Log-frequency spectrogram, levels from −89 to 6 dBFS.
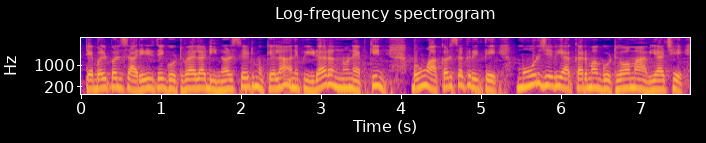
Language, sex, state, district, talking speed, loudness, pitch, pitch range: Gujarati, female, Gujarat, Valsad, 165 wpm, -13 LUFS, 180 Hz, 165-195 Hz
